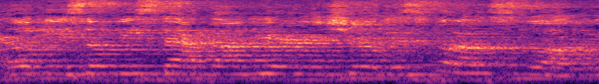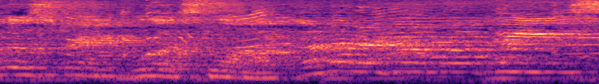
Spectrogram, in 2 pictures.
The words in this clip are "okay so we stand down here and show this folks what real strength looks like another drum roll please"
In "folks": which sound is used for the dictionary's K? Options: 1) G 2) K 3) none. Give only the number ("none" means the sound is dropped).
3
